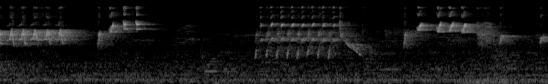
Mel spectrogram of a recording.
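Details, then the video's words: Singing goldfinches, opal split satiné mutation, deliver rapid liquid twitters and stuttering trills of about four notes per second, broken by a quiet gap before more rippling high phrases and a downward sweep. "Opal split Satane goldfinches siging"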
